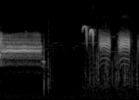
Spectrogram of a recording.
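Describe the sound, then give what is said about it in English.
A red-winged blackbird calls on its own, a sustained buzzy trill followed after a brief pause by sharp chips and two rasping bursts, clear. “On my left, red-winged blackbird.”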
